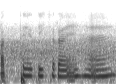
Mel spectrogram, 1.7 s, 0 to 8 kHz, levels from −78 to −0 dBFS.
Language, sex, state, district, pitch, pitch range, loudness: Hindi, female, Chhattisgarh, Korba, 200 Hz, 190-200 Hz, -22 LUFS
